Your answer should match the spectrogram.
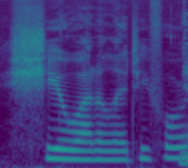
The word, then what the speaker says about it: Chiwetel Ejiofor: Chiwetel Ejiofor? – Yes, first go, straight at the bat.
